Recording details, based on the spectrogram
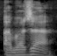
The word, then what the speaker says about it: абаза: Ответ был однозначным – на третьем, то есть «абаза».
